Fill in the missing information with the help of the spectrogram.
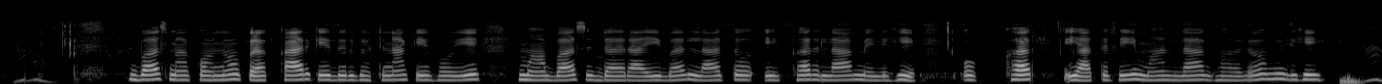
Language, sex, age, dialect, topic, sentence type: Chhattisgarhi, female, 25-30, Eastern, banking, statement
